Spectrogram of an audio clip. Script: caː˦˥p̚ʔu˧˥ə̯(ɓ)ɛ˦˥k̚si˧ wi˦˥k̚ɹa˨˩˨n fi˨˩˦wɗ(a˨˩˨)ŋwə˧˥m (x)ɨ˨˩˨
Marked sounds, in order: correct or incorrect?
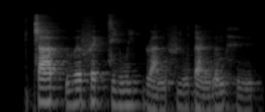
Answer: incorrect: f, correct, incorrect: h

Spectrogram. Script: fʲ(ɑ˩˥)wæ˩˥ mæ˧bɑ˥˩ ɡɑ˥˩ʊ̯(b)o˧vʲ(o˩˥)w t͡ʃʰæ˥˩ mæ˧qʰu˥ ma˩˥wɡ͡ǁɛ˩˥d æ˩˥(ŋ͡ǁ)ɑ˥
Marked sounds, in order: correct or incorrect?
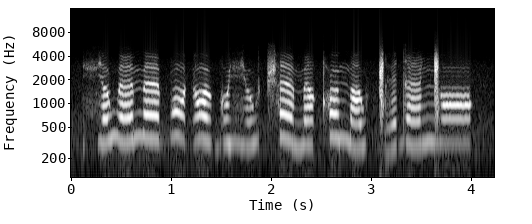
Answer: correct, incorrect: ɡ, correct, correct

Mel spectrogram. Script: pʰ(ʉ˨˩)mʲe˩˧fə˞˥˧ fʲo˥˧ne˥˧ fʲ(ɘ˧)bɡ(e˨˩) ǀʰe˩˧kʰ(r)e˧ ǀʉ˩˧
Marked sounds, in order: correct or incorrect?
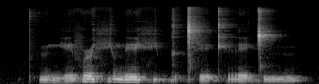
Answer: correct, correct, incorrect: ɘ˨˩, correct

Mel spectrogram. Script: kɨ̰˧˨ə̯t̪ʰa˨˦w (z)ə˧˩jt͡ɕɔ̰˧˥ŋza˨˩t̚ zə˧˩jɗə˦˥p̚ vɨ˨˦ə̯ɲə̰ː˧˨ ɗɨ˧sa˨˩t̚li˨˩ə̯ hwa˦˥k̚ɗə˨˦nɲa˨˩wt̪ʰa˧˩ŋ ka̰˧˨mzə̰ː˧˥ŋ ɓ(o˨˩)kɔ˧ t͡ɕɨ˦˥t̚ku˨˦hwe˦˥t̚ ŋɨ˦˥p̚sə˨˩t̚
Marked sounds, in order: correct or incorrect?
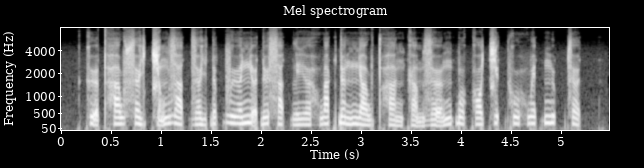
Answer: incorrect: s, correct

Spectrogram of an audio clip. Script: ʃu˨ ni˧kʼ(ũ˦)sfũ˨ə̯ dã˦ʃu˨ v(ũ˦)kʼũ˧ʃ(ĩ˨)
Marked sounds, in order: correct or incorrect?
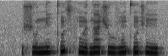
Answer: correct, incorrect: õ˦, correct

